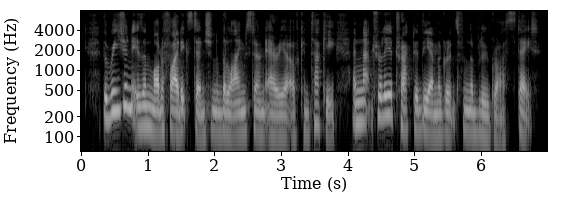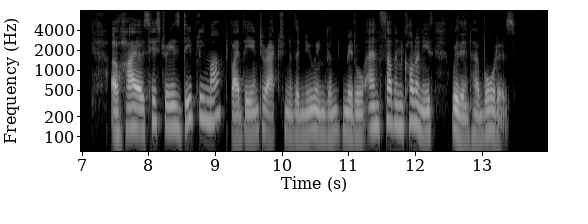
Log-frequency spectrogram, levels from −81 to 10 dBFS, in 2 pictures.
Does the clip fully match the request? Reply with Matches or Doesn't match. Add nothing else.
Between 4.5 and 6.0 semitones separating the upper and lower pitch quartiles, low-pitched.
Matches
